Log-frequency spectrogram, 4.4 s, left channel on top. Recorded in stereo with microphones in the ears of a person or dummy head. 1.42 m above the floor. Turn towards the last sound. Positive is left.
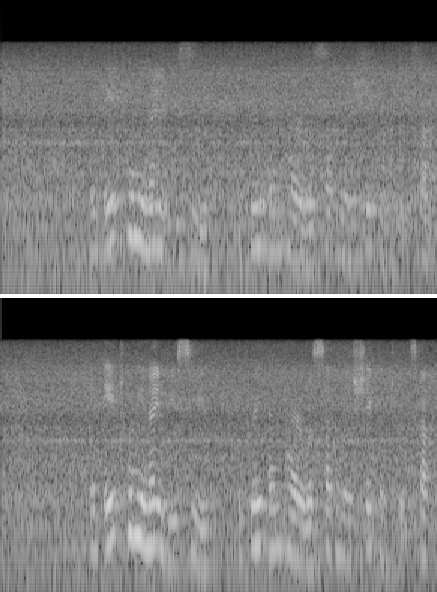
turn(degrees=-70)  # may be behind; listen again after turning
